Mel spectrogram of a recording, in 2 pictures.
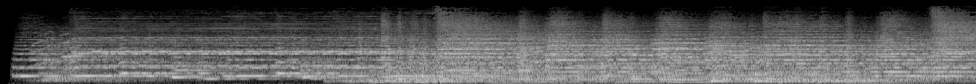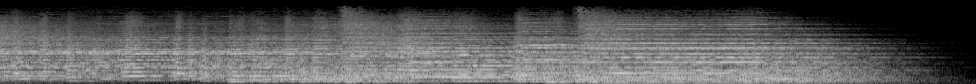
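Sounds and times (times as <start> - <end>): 
majestic fanfare: 0.1 - 19.4.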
